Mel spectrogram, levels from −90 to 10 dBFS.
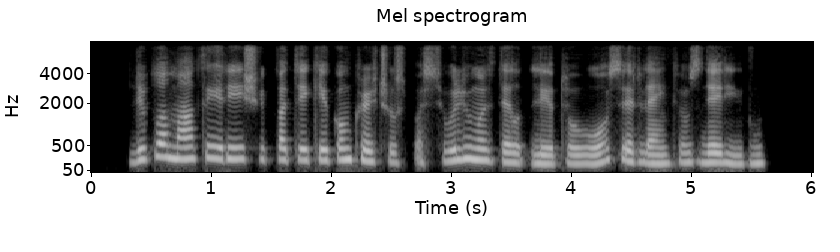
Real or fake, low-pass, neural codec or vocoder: fake; 7.2 kHz; codec, 16 kHz, 0.8 kbps, ZipCodec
